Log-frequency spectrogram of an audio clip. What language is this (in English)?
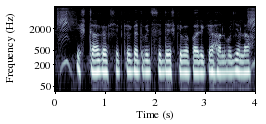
Bhojpuri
